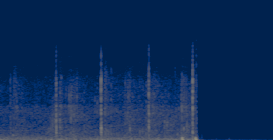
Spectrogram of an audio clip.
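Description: Faint, scattered applause from a crowd, a few sharp individual claps over a haze, cutting off suddenly about a second and a half in.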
